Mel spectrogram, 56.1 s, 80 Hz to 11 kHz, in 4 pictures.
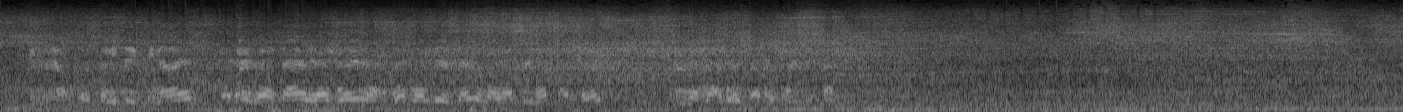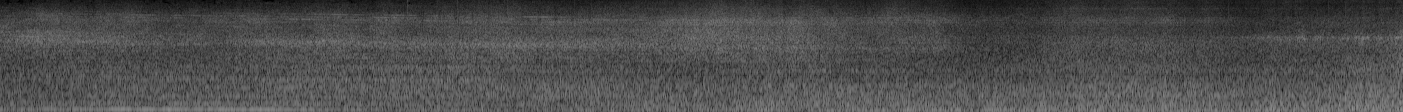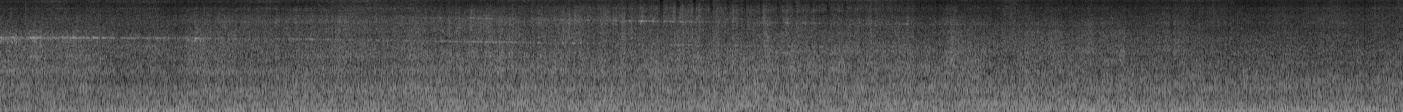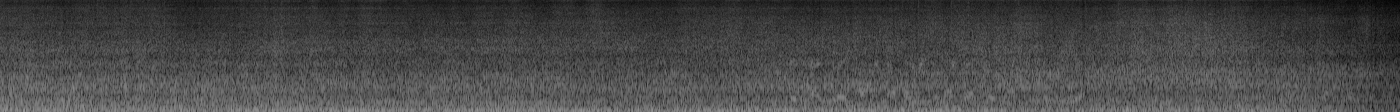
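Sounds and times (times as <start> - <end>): jet engines at takeoff power: 0.0 - 56.0.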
